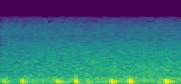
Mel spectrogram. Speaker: it's quite loud the fetus's heart beats about twice as fast as her mother's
